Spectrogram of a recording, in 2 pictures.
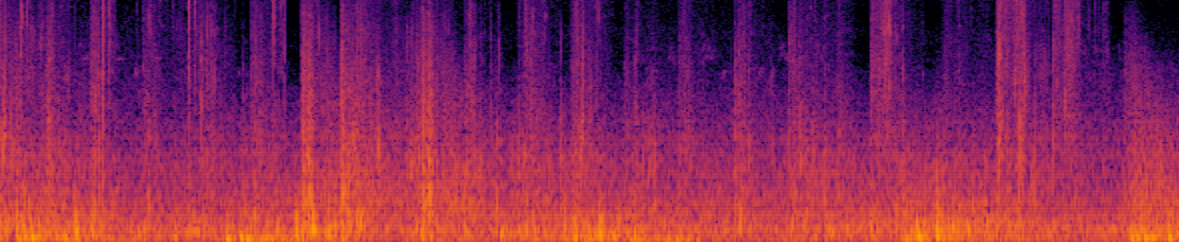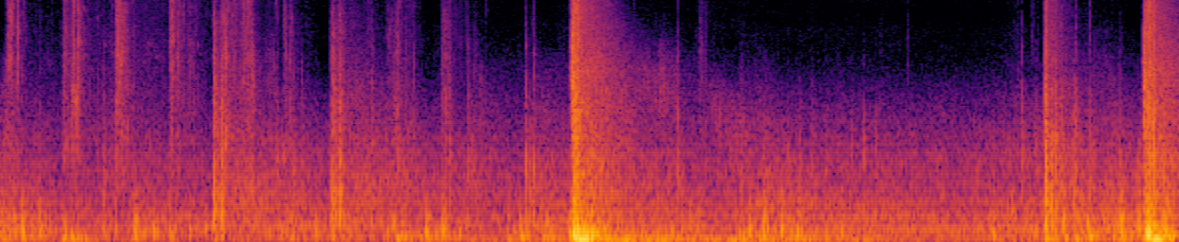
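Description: Footsteps crunch steadily over dry ground and twigs.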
